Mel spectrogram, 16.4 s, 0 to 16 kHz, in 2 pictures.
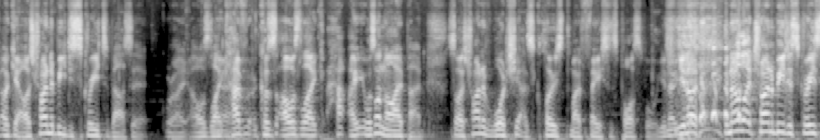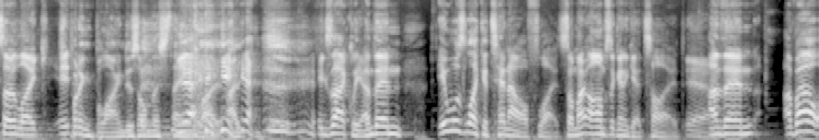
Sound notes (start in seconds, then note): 6.7 laughing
